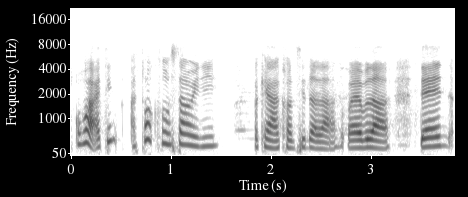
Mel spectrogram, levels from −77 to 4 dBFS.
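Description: From 0.75 to 0.85 s, a lost packet was rebuilt from error correction. About 60 ms of audio, which fits three 20 ms packets, went missing, and the decoder played the low-bitrate copies carried in later packets. There is no gap, but that stretch of speech sounds rougher and noisier than the Opus-coded audio around it.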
